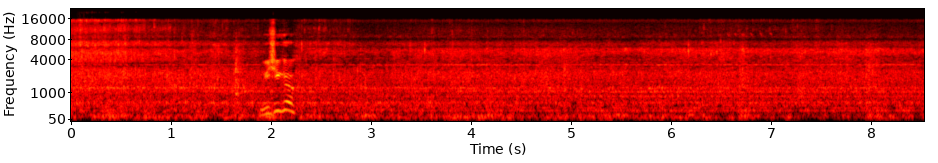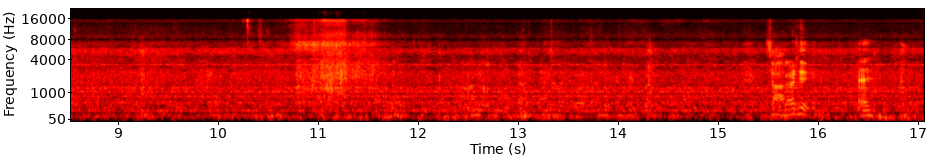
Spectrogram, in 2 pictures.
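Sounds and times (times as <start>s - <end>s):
rushing splash: 0.0s - 1.5s, 10.7s - 11.8s
motor humming: 0.0s - 17.0s.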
